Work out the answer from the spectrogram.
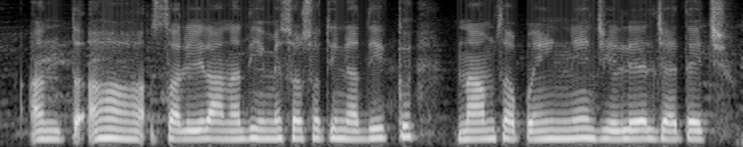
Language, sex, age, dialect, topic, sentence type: Maithili, male, 36-40, Southern/Standard, agriculture, statement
